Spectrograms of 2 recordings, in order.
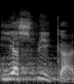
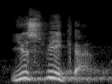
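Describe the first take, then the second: First: The first syllable has the vowel a. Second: The first syllable has the vowel u. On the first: The speaker calls it right. "dibaca seperti itu" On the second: The speaker calls it wrong. "bukan yus ya"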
